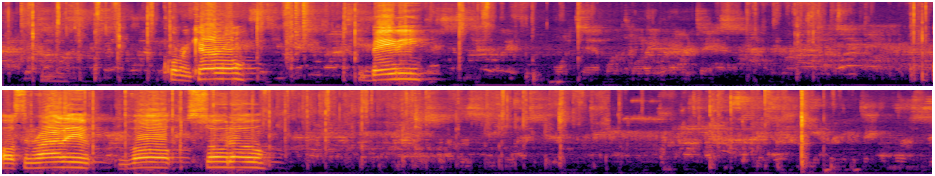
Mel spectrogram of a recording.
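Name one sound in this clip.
Trading cards slide and flick against each other in hands.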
